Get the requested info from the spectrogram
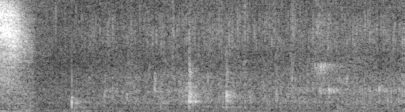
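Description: Minced pork in a tomato and chilli sauce simmering in a wok over lowered heat: a soft, steady sizzle with a few faint pops.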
